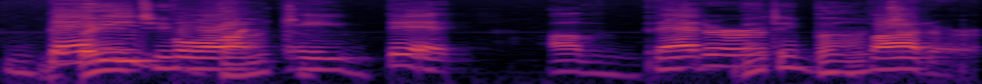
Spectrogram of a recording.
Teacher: all the T's are pronounced as D's because they fall between vowels.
